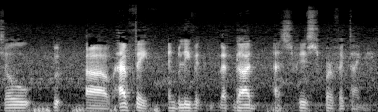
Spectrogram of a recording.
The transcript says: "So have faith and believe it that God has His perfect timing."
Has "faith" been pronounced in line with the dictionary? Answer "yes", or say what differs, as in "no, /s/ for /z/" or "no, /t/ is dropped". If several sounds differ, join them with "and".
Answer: yes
